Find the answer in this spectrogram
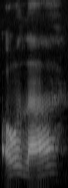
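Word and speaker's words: hola: like in jalapeno and letter H is always silent when and written at the beginning of a word as in ola which simply means hello.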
